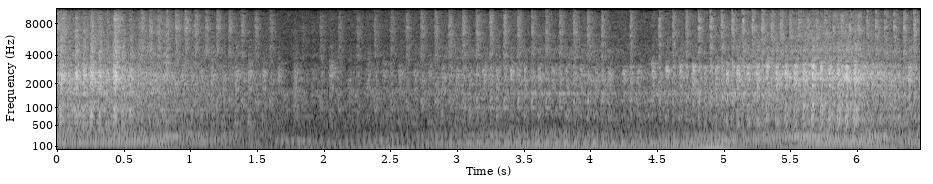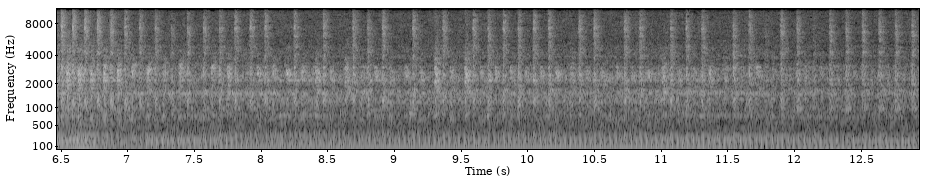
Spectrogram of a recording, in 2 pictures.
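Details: 2017 Infiniti Q60 Red Sport at idle: over a fairly even idle a dull knock about three or four times a second, loosely regular; suspected rod knock, unconfirmed.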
